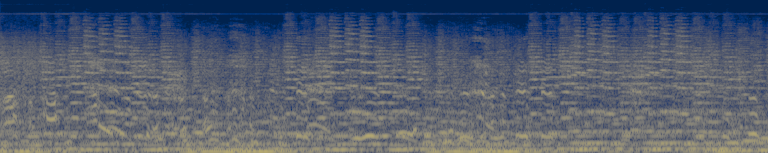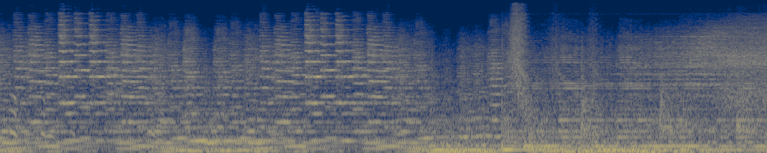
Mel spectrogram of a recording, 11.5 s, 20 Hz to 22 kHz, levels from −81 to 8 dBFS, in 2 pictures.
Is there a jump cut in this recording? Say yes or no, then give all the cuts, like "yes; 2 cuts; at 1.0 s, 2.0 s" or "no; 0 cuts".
no; 0 cuts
